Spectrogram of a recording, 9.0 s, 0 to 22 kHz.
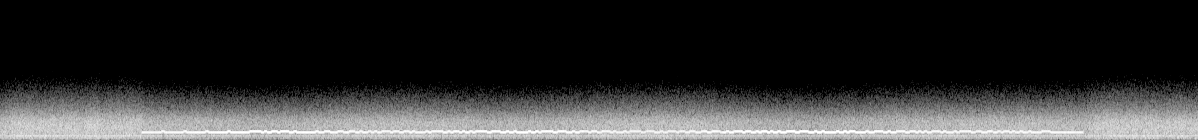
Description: RTTY (45.45 baud, 170 Hz shift), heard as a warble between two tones, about 1360 Hz centre, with radio static and a steady whistle near 740 Hz. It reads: WIJ GEDENKEN HEN IN DANKBAARHEID.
